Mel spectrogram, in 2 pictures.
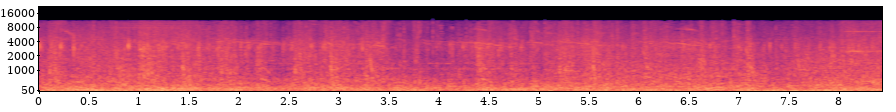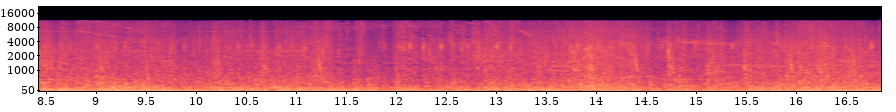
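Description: Video game weapons fire and explosions boom.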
